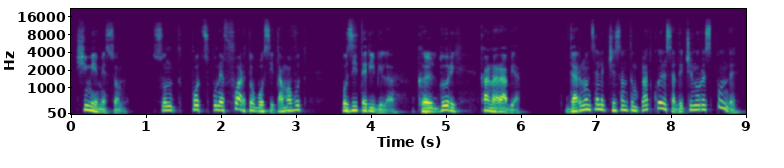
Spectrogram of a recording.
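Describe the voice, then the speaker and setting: A man's voice: mid-range voice, big pitch swings, a little mellow, no echo, clean studio sound, voice pushed up. A man voicing a flustered, bewildered middle-aged man who pleads in formal, anxious speech. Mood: agitated.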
